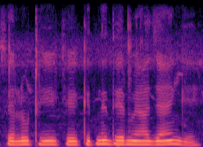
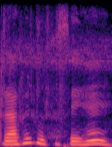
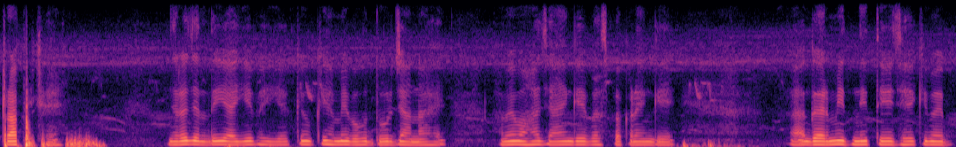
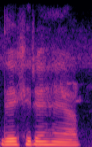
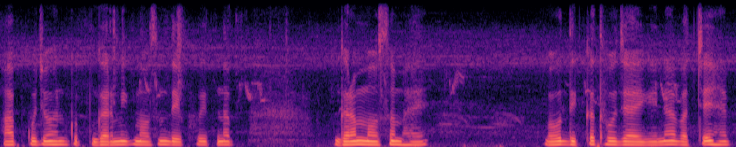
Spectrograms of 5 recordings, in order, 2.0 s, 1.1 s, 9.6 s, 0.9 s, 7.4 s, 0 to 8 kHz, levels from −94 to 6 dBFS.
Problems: constant background noise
